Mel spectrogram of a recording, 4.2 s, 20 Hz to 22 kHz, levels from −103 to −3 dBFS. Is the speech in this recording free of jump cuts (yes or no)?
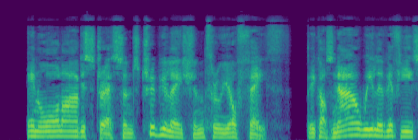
yes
